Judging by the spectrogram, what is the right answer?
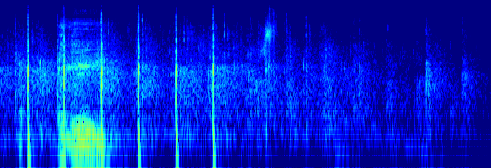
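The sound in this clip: An audience applauding to welcome a couple: about six sharp, distinct claps ring out first, then thinner, scattered clapping trails away softly.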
